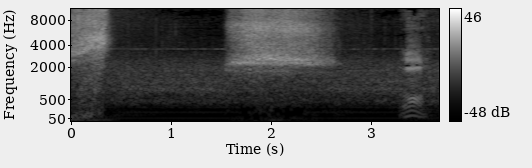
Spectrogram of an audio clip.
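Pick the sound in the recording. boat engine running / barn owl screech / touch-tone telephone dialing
barn owl screech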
